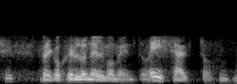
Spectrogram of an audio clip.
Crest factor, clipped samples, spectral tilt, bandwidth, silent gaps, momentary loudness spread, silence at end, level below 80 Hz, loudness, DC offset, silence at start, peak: 14 dB; under 0.1%; -10 dB/octave; 4 kHz; none; 12 LU; 0 s; -64 dBFS; -20 LUFS; under 0.1%; 0 s; -6 dBFS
